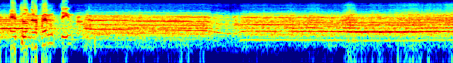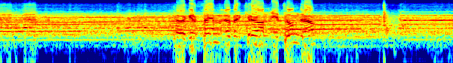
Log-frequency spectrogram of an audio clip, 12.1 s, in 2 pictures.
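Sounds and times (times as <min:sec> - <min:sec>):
car engine revving hard: 0:00.0 - 0:12.0.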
